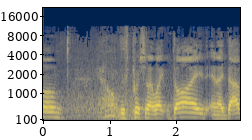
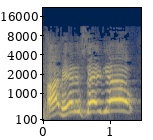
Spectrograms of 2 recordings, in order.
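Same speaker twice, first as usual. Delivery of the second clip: heroic proclamation; slower than usual. Acted. Moshe proudly announces rescue.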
